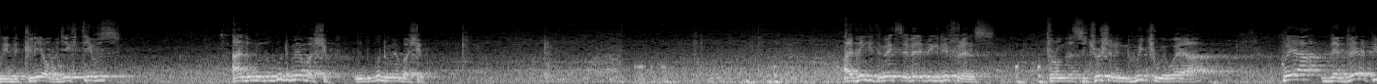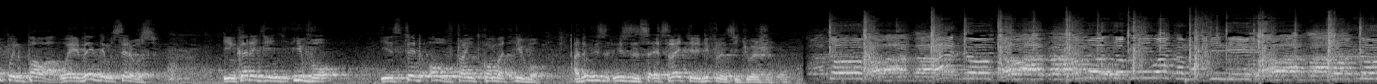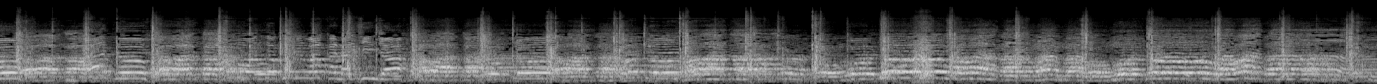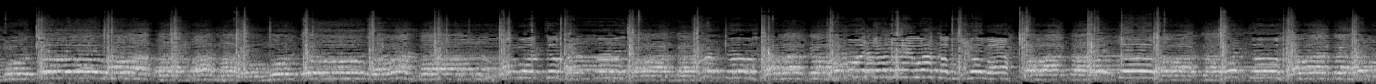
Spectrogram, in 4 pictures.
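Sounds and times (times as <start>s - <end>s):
men chanting together: 21.8s - 55.0s
hand-clapping: 21.9s - 55.0s.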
